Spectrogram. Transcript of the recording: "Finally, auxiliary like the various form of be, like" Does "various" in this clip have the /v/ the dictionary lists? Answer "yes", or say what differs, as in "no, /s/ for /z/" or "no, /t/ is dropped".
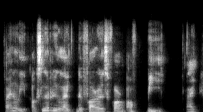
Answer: no, /f/ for /v/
